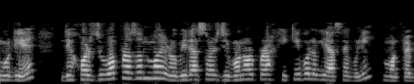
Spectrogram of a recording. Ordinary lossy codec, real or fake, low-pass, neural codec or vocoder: none; real; 7.2 kHz; none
